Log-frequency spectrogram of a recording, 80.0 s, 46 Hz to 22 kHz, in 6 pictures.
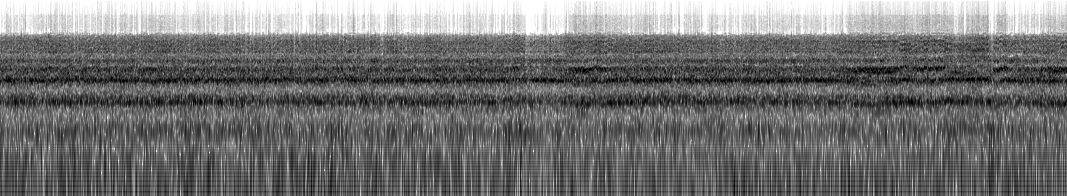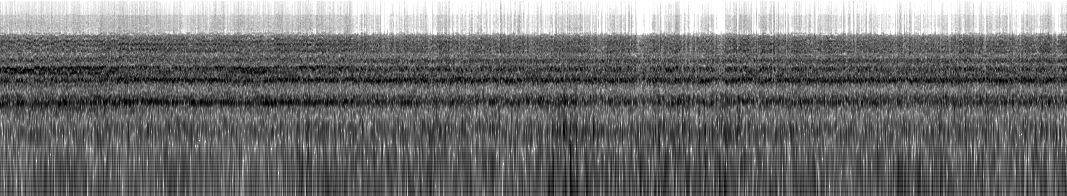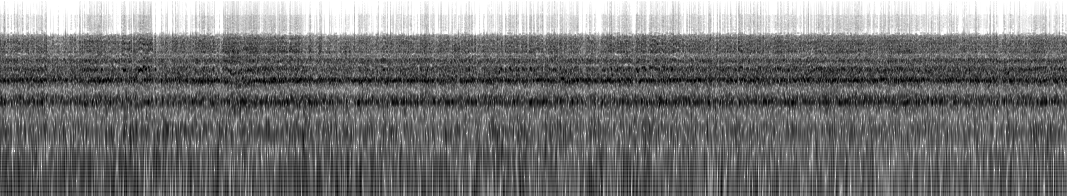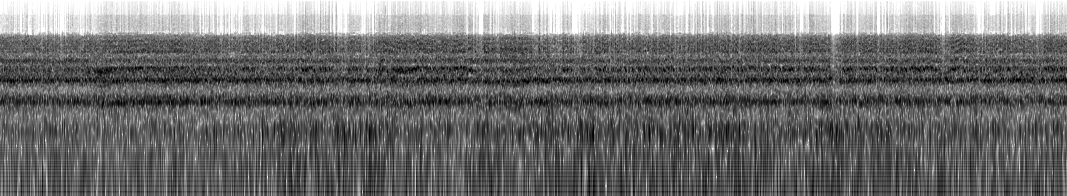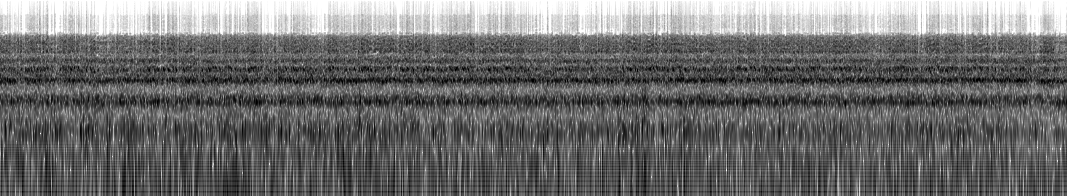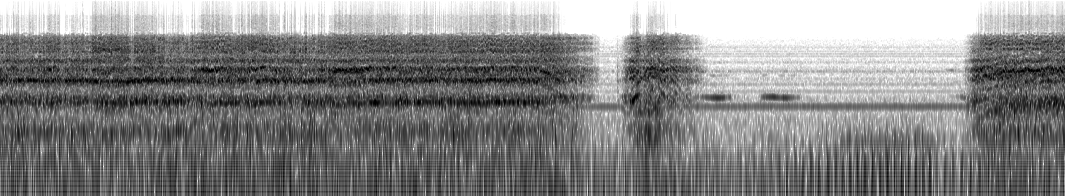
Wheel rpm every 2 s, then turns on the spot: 230, 230, 230, 230, 240, 230, 220, 220, 230, 230, 240, 240, 230, 230, 230, 230, 240, 230, 230, 240, 230, 240, 220, 230, 230, 230, 240, 230, 230, 230, 230, 230, 230, 230, 230, 220, 160, 40, 0, 90.
none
